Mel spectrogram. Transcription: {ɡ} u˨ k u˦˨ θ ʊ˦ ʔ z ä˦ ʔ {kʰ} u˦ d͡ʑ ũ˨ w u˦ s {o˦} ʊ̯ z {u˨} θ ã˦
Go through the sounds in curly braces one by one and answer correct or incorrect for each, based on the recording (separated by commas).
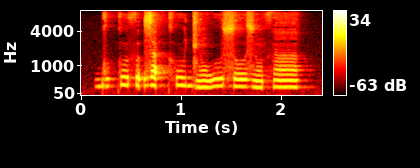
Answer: correct, correct, correct, incorrect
